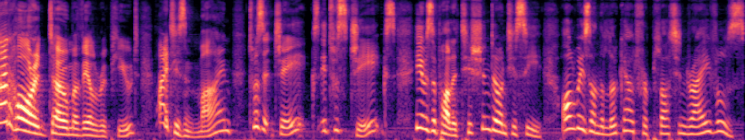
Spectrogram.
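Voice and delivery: put-on Irish brogue, pitched high. Answering the other speaker, who found a book about planning the perfect murder: Irish accent. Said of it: "I'm still very Irish".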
